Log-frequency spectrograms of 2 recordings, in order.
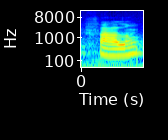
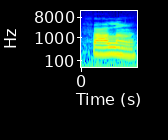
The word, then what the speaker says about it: falam: Falan, falan, falan, que nem você pronuncia cã. Fal. Só que não, você não pronuncia falan, você pronuncia falam, como se tivesse um u aqui no final.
